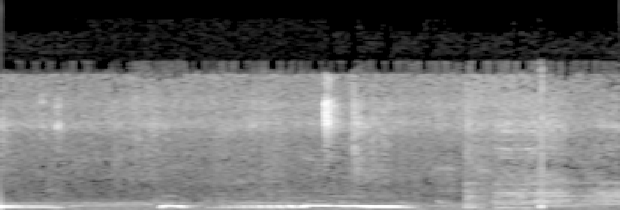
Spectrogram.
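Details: One full coo from a pelung collared dove, the kind played to prompt lazy or silent birds to sing: falling lead-in, a sharp rising note, bubbling pulses, and a long sliding tone that drops away, followed by faint soft notes.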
